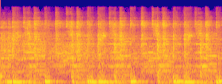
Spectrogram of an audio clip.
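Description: Loud dance music with a steady drum beat and deep bass, about two beats a second.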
